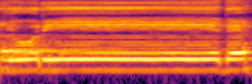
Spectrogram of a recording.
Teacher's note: یرید یہاں پر را کو باریک پڑھیں گے، اور یا مدہ ہے، یہاں پر وقف کریں گے تو دال کا زبر، دال کا پیش جو سکون سے بدل جائے گا تو پھر دال میں قلقلہ ہوگا، اور مد عارض وقفی بھی ہوگا۔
